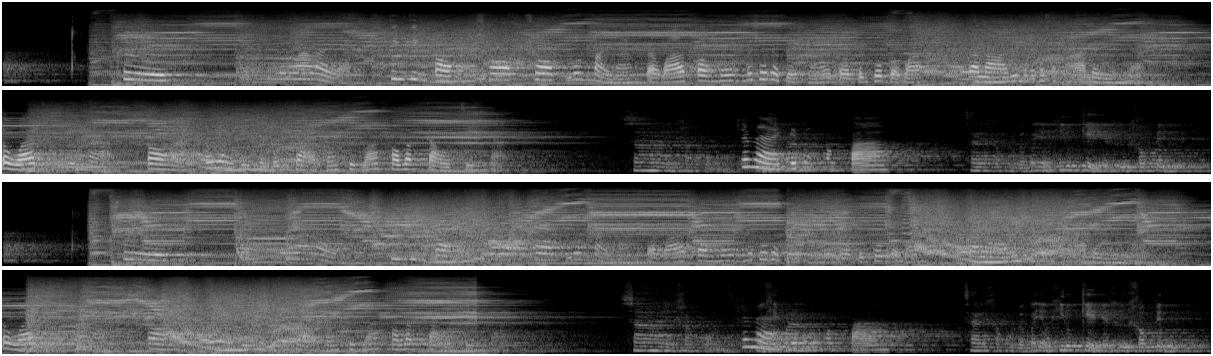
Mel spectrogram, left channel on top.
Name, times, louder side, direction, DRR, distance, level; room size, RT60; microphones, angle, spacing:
sound 1, 0.9-16.8, right 4 dB, 85° right, 0.9 m, -24 dB
voice 1, 1.1-1.7 2.7-3.5 3.9-9.2 9.6-11.4 12.1-12.5 12.7-13.2 13.5-17.1 19.5-21.0, left 5 dB, 70° left, 11 dB, 0.5 m, -25 dB
voice 2, 12.2-12.8 13.0-13.3 18.3-20.2 21.7-23.9, right 1 dB, 35° right, 1 dB, 1.2 m, -35 dB
12.0 x 5.8 x 7.7 m, 2.4 s
head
